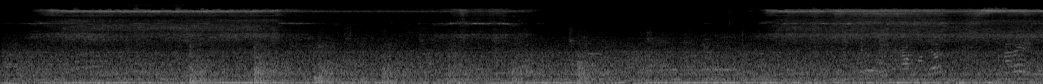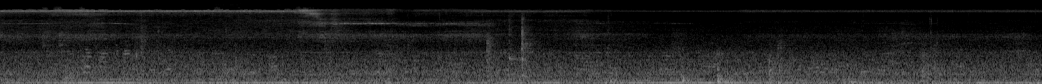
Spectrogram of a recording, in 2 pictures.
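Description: A Bharat Gaurav AC Deluxe tourist train on the Garvi Gujarat route rumbles steadily along from inside, with a continuous low rail drone, rhythmic wheel clatter, a faint high squeal and hiss, and no break throughout.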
